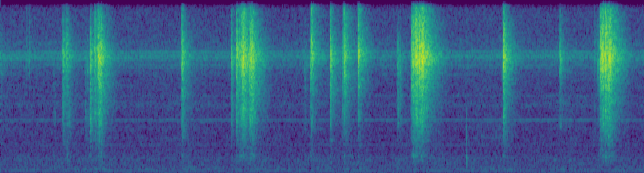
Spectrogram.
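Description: Aluminium foil on a baking sheet crinkling under hands pressing cookie dough flat: about four short, crisp crackles with faint ticks between.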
